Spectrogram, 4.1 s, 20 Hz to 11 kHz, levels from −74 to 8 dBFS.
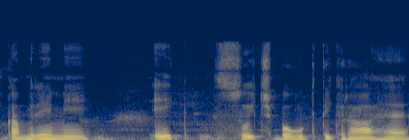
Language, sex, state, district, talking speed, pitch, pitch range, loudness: Hindi, male, Bihar, Patna, 115 wpm, 130 Hz, 125-145 Hz, -14 LUFS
